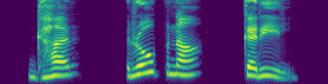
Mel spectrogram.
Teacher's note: स्वतंत्र रूप से फड़फड़ती है तब ऐसी ध्वनि उत्पन्न होती है हिंदी में र ध्वनि सघोष अल्पप्राण वर्स्य लुंठित होती है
